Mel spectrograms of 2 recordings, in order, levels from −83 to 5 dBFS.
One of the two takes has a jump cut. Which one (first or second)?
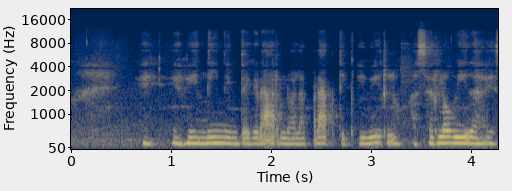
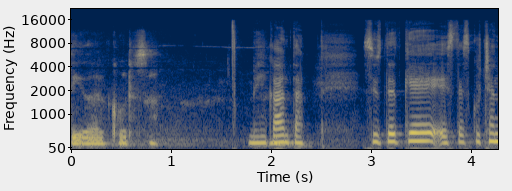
first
